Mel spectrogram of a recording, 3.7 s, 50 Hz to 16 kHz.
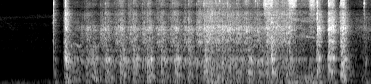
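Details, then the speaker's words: Volvo 242 abandoned in the woods, first start after long storage: cranks, catches and stumbles into uneven lumpy sputtering idle, no knock; owner suspects it needs carburetor work and fresh fuel. "running. I don't know if you want to call that running, but it runs. It's not knocking or anything. That doesn't sound good. So, I mean, it runs. It just needs... It needs carburetor stuff and fuel and all the things."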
